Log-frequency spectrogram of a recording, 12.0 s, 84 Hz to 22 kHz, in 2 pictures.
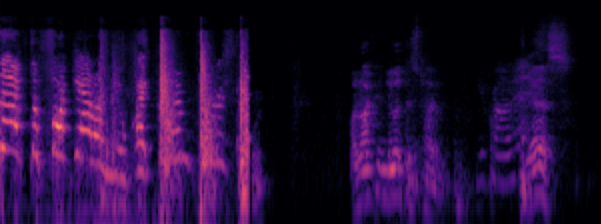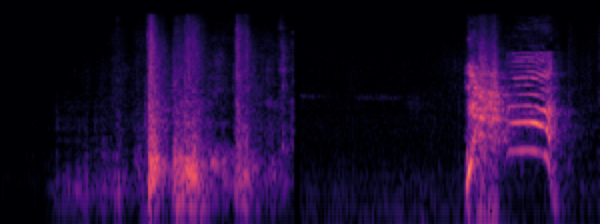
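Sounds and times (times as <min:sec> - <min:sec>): knocks and bangs: 0:00.9 - 0:02.6
person screaming: 0:10.6 - 0:11.8.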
